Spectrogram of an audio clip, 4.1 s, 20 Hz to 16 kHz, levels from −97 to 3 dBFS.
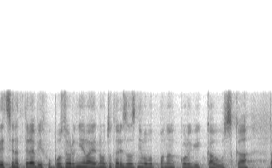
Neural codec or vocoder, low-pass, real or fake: codec, 16 kHz, 0.9 kbps, LongCat-Audio-Codec; 7.2 kHz; fake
